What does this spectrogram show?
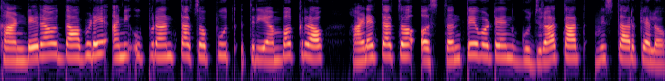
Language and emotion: Goan Konkani, neutral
